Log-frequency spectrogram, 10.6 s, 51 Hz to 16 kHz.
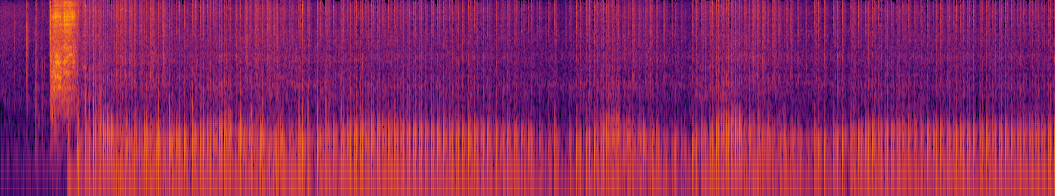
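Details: Honda CX500 cafe racer twin, finished project: cranks once and catches, settles into an even twin burble with a few rev swells; runs sweetly, idle speed needs adjusting; radiator leaking coolant.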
